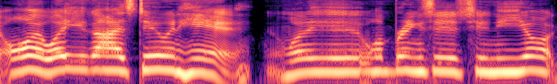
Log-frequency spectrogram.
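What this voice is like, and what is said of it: Heavy Australian accent. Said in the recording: “he had this like a very heavy Australian accent”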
